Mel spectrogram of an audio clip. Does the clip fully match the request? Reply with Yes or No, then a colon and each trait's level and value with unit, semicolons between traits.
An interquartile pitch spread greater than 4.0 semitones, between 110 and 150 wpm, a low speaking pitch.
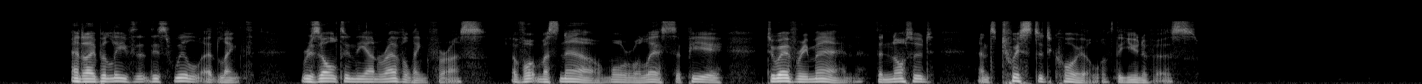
Yes: average, 4.6 semitones; average, 140 wpm; low, 120 Hz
